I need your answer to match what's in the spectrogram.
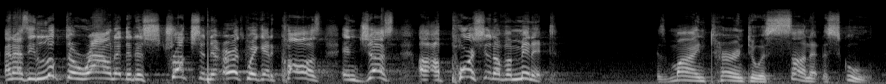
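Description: Male preacher, high voice, dramatic pauses, drops low for emphasis, long hall reverb. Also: sing-song, pushed and bright, faint music behind. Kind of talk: sermon.

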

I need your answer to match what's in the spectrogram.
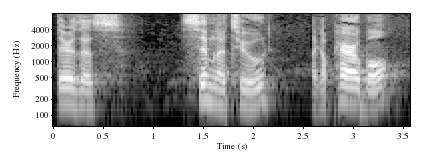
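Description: A man preaching a sermon, telling a parable in a dramatic, emphatic way and slowing down on key words. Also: fairly high pitch, steady tone, a little mellow. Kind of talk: sermon storytelling. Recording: echoey hall.

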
